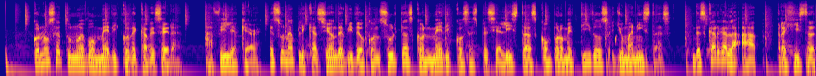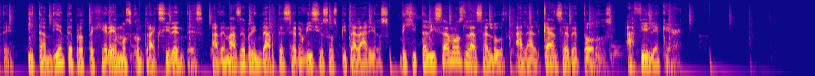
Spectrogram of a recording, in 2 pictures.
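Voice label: corporativo, Mexican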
